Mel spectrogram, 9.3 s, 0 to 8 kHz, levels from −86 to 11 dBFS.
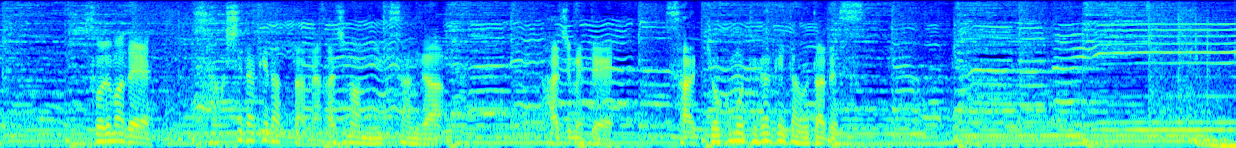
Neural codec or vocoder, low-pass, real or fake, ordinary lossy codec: none; none; real; none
